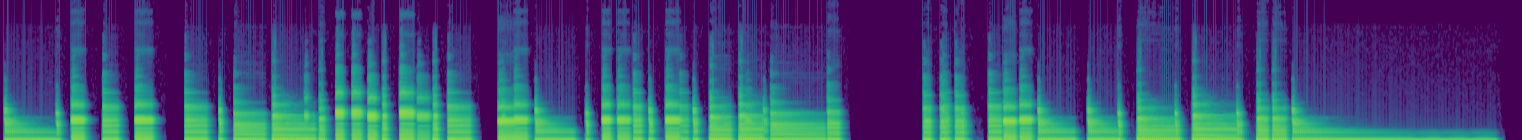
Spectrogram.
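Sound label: electric bass; sampler; Guess the sampler game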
